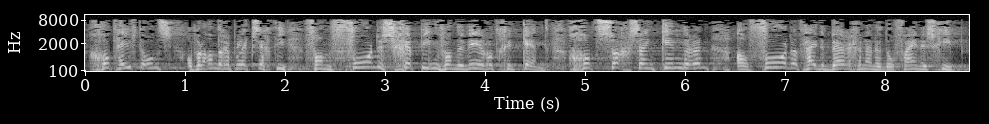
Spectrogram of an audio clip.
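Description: Animated high-pitched preacher in an echoey hall. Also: male voice, normal speed, hardly any pauses, husky. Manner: animated, asks and answers rhetorical questions. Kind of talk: sermon. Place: church hall.

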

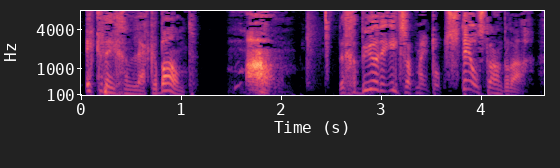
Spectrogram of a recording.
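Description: Animated husky man preaching. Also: high-pitched, a little slow, no echo. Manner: animated, repeats words when excited. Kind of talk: sermon with personal testimony.

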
